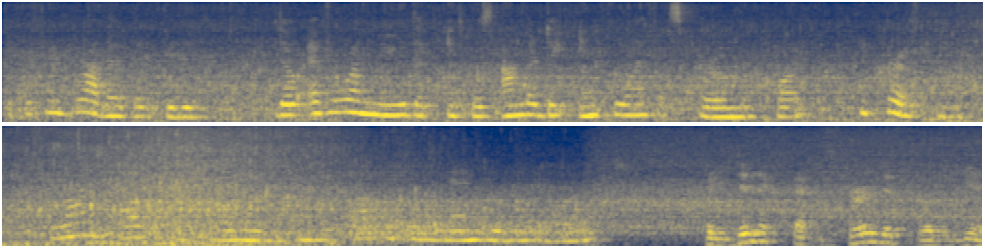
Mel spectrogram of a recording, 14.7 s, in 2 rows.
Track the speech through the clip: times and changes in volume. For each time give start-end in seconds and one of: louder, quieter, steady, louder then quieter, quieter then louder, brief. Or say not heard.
0.0-14.6 quieter.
